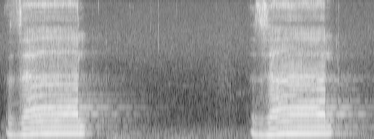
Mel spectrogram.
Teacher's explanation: Zal is pronounced when the tip of the tongue touches the edge of the upper two front teeth, and it will be Zal, Zal.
